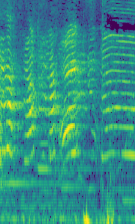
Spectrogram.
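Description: Children's high voices calling out and chattering, with two dull low thumps about a second and a half in.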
